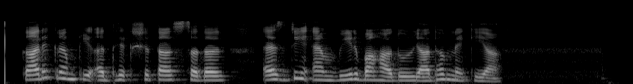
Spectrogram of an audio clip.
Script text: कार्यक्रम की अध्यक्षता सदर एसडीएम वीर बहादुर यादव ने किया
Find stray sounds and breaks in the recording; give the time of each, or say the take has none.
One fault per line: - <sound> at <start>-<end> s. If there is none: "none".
none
